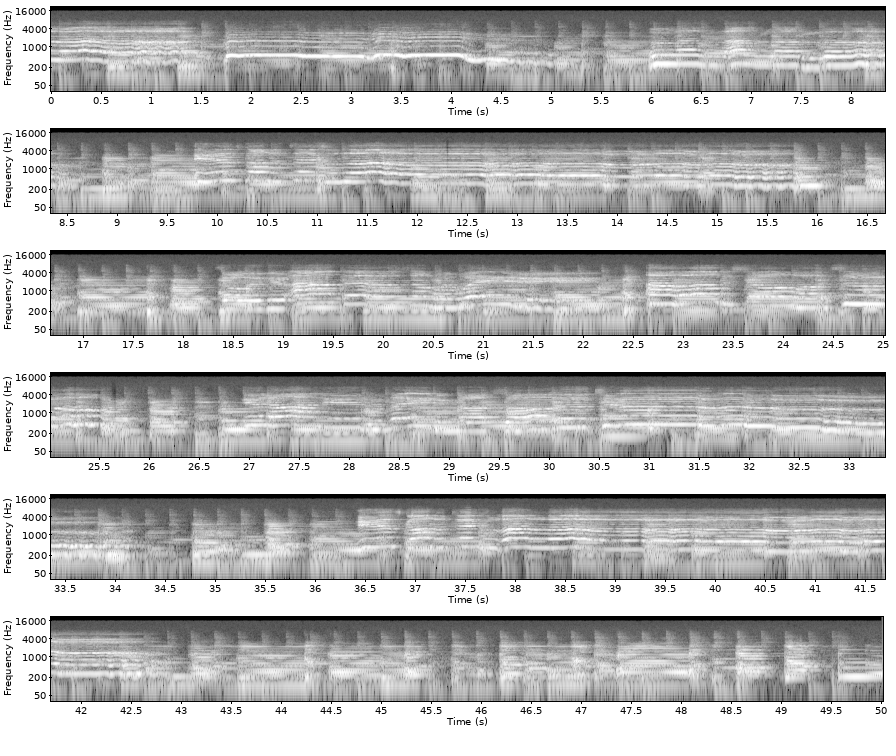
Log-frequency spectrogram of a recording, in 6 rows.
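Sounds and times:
woman singing with band: 0.0 - 8.7, 9.4 - 16.2, 18.2 - 26.0, 26.7 - 34.3, 35.7 - 42.9
guitar: 0.0 - 50.0.

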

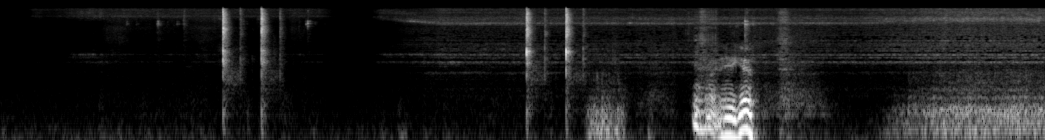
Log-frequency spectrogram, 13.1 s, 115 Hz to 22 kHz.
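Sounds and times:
faint gas hiss from burner: 4.7 - 13.0
lighter clicking: 6.6 - 7.4.

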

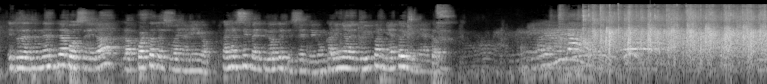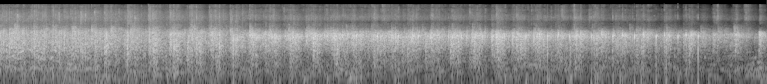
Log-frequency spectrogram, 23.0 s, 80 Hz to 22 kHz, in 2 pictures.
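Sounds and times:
crowd applauding: 8.2 - 23.0.

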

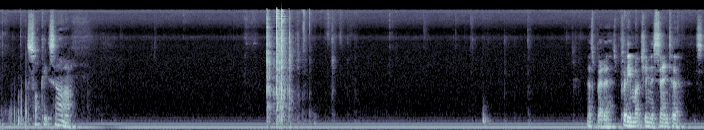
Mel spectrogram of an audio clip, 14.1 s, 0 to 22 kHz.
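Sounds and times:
steady low hum: 0.0 - 14.0.

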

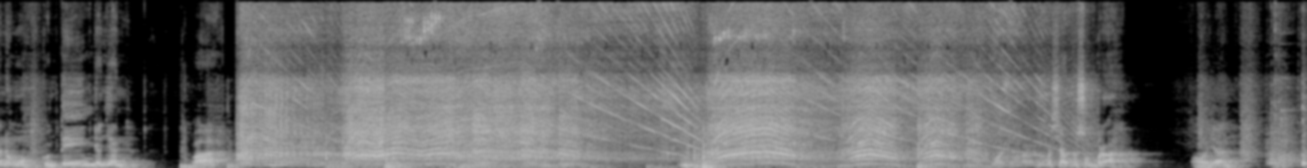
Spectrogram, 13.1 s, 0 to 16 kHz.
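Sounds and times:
electric drill whining and grinding: 2.4 - 11.0.

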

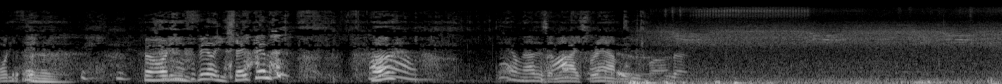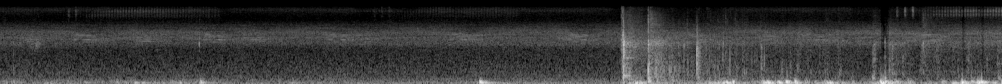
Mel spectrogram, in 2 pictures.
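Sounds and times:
steady outdoor hum: 0.0 - 20.0
gunshot crack: 16.2 - 17.7
deer scuffling: 16.2 - 20.0.

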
